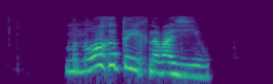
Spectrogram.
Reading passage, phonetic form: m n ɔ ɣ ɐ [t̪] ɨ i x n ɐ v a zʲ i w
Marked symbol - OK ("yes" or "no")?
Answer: yes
